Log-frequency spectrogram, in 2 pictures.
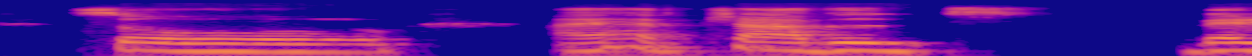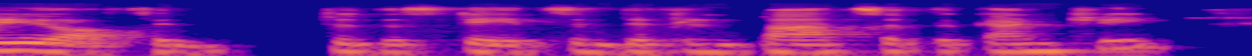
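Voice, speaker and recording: A woman speaks with a Tamil Indian accent. Her voice is fairly low and somewhat breathy. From South India, Tamil Nadu. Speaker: theologian and guest lecturer. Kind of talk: guest lecture over video call. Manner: halting, many fillers.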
